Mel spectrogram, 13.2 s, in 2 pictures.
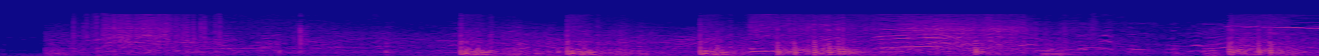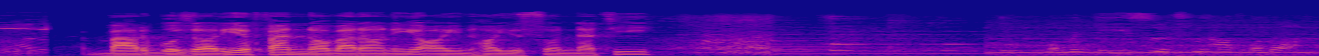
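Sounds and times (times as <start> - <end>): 
fireworks exploding: 0.2 - 6.9
speech: 7.1 - 10.2.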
